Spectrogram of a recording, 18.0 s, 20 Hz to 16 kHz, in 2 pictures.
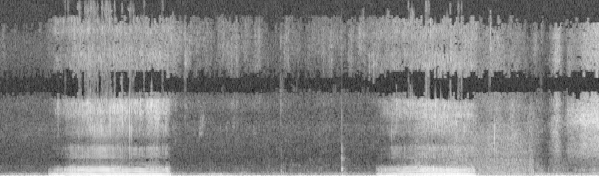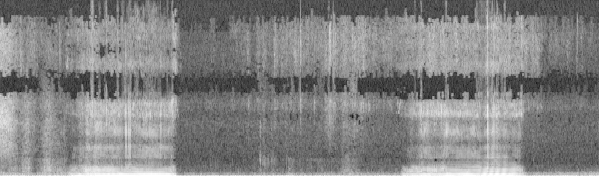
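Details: Maria, a 14-year-old senior fawn female pug in Japan, snoring: four long, harmonic, rasping breaths of about two seconds each, returning roughly every five seconds, with quieter low breathing in between.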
